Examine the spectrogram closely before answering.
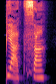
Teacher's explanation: depois do pia em piazza parece que tem um TS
